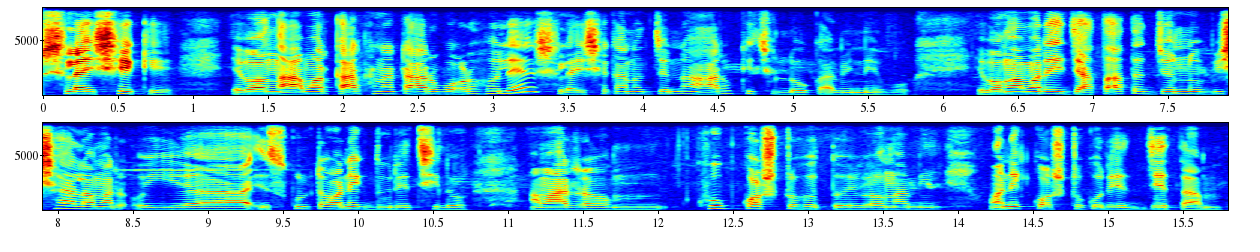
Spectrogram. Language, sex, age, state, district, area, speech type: Bengali, female, 45-60, West Bengal, Darjeeling, urban, spontaneous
